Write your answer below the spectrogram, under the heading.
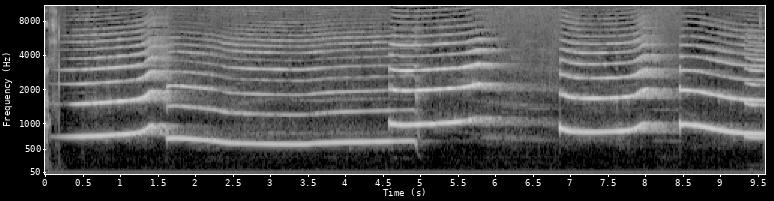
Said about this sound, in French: Ce petit lémurien Indri Indri que nous venons d'entendre, les coraux et les cèdres du Cap font tous partie de la grande famille de la biodiversité qui regroupe toutes les espèces du monde vivant.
